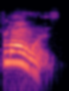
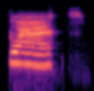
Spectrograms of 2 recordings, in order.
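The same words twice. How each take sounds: First: It is said with standard, non-Cajun pronunciation. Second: It is said in a Cajun Louisiana drawl.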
